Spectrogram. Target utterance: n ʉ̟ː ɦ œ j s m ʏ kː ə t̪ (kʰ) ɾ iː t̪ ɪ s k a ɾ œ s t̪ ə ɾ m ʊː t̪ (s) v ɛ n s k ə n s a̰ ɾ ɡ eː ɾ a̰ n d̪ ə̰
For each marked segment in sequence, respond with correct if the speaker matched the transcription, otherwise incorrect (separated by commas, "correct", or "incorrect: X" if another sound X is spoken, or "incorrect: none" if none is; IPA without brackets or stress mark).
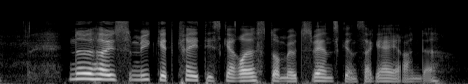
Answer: correct, correct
